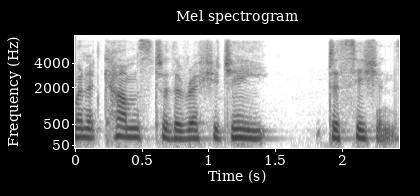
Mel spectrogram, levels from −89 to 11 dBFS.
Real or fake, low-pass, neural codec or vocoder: real; 7.2 kHz; none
